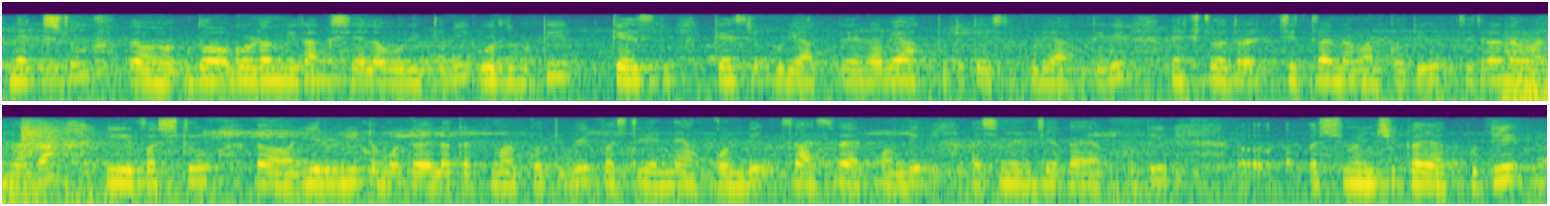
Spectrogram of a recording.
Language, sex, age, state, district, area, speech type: Kannada, female, 18-30, Karnataka, Mysore, urban, spontaneous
